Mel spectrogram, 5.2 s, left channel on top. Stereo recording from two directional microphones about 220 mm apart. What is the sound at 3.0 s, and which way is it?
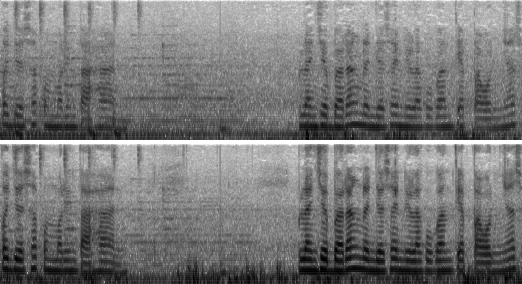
A woman's voice, 35° right (ahead or behind).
